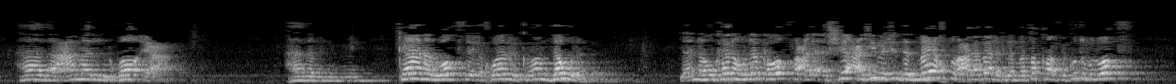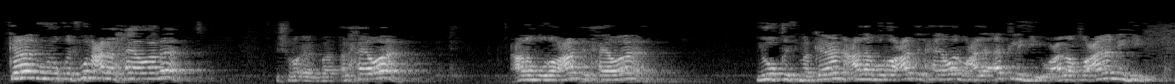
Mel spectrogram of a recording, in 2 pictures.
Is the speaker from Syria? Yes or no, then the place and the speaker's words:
no; Egypt; هناك مشكلة حتى عندنا في مصر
